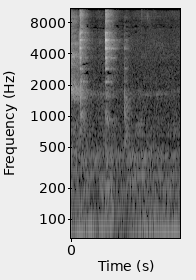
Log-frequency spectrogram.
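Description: Near silence: room tone with two brief faint clicks, the second about half a second after the first.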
